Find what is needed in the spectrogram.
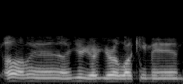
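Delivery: high, loud gushing imitation; envious admiration. Guys to the husband about his luck, envious admiration.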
